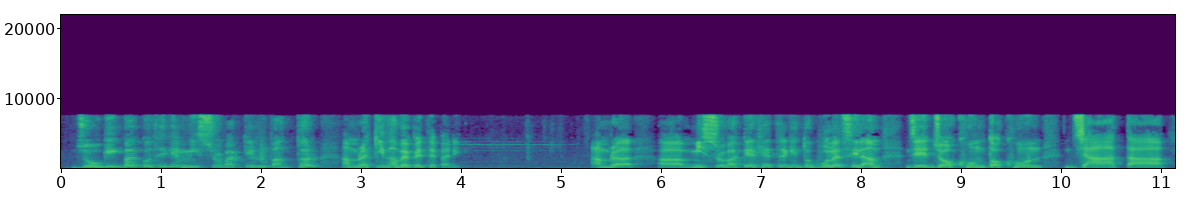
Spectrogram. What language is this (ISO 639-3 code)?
ben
